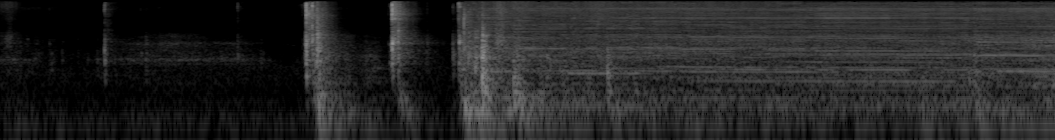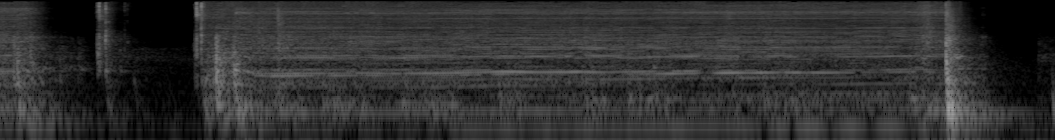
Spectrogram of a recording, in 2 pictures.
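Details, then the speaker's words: Honda Element with ignition on, after a door wiring harness repair of broken wires: two smooth, steady power window motor runs with clean stops; the window works normally again, though the battery may need charging. "sounds like the battery needs charging but that looks fixed to me"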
